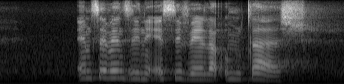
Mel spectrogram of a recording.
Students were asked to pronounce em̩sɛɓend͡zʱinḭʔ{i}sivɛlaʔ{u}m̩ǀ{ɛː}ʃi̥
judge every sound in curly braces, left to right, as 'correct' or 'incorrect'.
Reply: incorrect, correct, incorrect

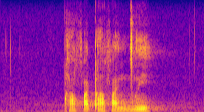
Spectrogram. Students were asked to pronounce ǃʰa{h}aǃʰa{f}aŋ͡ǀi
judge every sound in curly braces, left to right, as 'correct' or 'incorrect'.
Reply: incorrect, correct

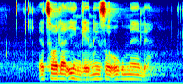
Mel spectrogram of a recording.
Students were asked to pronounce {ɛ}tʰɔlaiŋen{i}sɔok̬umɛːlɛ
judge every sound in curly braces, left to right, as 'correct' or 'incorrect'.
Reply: correct, correct

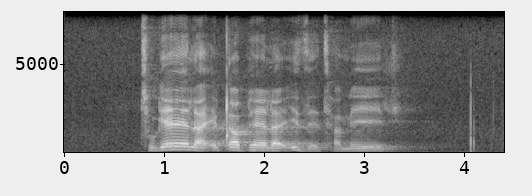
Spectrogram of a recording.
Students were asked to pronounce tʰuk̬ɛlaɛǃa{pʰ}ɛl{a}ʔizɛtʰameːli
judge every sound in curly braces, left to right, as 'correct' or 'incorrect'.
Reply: correct, correct

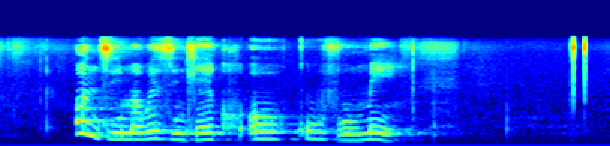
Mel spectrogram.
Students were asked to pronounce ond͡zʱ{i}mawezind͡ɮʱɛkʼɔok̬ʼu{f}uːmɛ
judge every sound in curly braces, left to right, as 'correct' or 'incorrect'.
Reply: correct, incorrect

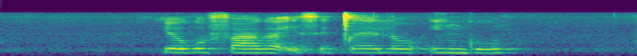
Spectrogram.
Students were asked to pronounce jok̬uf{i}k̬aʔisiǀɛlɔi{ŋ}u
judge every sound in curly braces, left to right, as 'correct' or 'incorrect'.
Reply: incorrect, correct

